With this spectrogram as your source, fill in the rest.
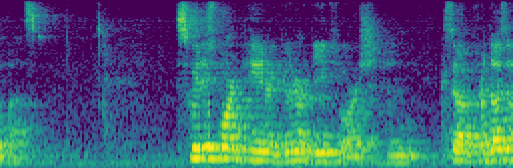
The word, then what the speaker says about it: Widforss: can feel free to say goo in our wood force which is how looks phonetically but the correct pronunciation and people always wonder about this is bead force with just a little bit of a sh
